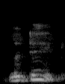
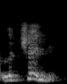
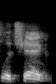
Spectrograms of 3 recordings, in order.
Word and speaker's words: Ledaig: I think everybody said Ledaig. That's my guess. But that is not how it's pronounced, because this is a Gaelic name and it's called Ledaig.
